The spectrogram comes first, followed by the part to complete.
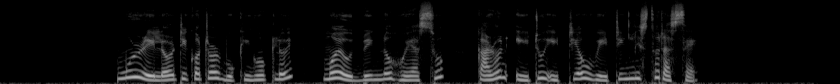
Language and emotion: Assamese, fearful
